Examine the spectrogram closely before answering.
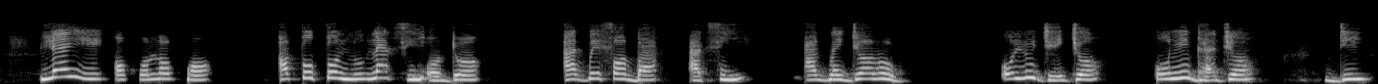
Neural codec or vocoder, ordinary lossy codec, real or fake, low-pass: codec, 44.1 kHz, 1.7 kbps, Pupu-Codec; none; fake; 7.2 kHz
